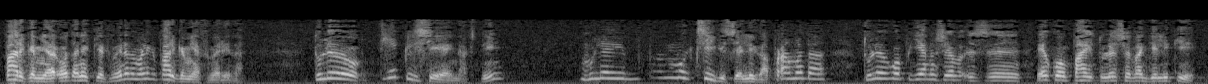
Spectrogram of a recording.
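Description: A man giving a personal testimony at church. He retells the conversations and keeps repeating "I say" and "he says", with halting restarts. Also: high-pitched, big pitch swings, gravelly, bright, forceful tone, slight background noise, low-quality recording.

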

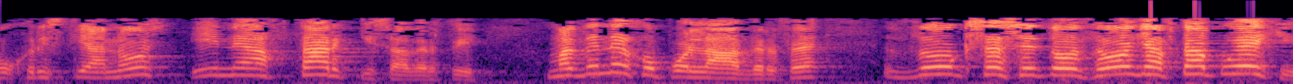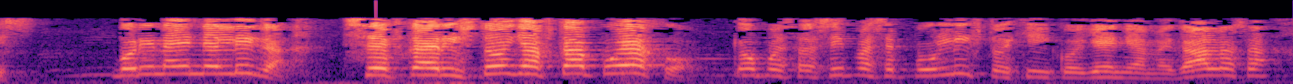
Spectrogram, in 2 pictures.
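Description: A man preaching a sermon in an earnest, repetitive way, often calling his listeners brothers. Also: high-pitched. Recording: dull lo-fi recording.

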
